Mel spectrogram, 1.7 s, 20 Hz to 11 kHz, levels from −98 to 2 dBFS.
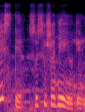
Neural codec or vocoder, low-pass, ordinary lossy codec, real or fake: codec, 16 kHz, 2 kbps, FreqCodec, larger model; 7.2 kHz; Opus, 16 kbps; fake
